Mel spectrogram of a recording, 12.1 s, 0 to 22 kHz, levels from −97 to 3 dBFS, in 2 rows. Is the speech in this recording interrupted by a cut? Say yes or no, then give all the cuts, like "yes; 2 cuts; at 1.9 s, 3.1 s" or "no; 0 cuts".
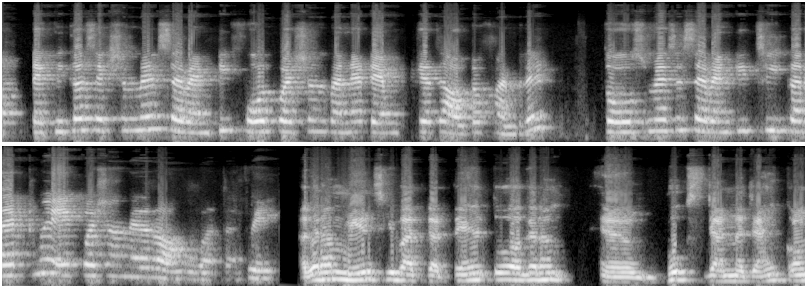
yes; 1 cut; at 8.1 s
